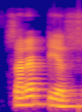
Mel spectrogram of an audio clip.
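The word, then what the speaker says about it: surreptitious: सरेप्टियस।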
